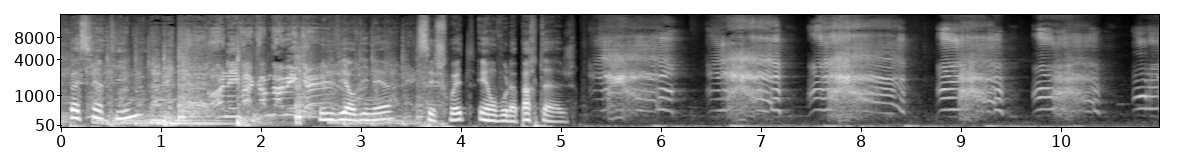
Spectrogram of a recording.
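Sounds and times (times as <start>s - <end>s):
speech: 0.1s - 5.7s
baby crying loudly in wailing bursts: 5.3s - 10.9s.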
